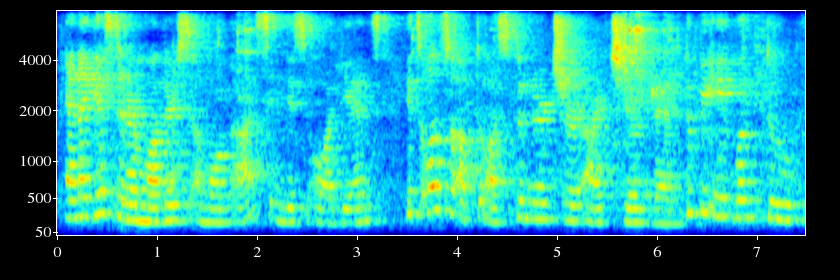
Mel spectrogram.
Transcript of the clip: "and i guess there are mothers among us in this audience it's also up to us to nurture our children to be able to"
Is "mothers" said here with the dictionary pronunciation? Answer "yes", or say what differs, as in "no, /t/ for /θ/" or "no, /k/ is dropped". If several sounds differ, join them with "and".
no, /s/ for /z/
